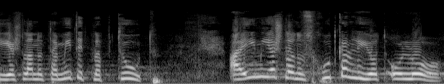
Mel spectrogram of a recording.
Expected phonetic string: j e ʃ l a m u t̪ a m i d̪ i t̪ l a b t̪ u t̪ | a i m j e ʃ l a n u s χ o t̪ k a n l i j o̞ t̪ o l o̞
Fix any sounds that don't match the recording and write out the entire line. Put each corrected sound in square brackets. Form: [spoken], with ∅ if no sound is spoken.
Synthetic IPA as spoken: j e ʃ l a [n] u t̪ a m i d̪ i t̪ l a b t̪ u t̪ | a i m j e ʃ l a n u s χ [u] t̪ k a n l i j o̞ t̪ o l o̞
